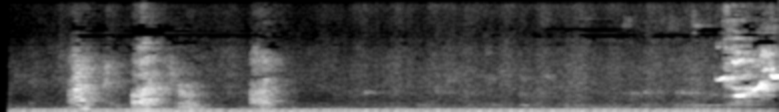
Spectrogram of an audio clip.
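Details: A pet umbrella cockatoo, hopping on a branch to mock its owner's warning that it would fall, gives three quick, hoarse, sarcastic laugh-like 'ha' syllables over a steady room hum, then a short harsh screech at the end.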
